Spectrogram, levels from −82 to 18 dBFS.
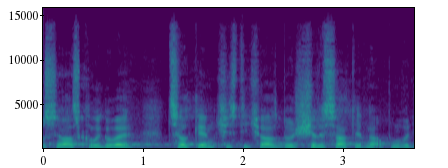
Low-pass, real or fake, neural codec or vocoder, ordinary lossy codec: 14.4 kHz; fake; codec, 44.1 kHz, 7.8 kbps, Pupu-Codec; Opus, 64 kbps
